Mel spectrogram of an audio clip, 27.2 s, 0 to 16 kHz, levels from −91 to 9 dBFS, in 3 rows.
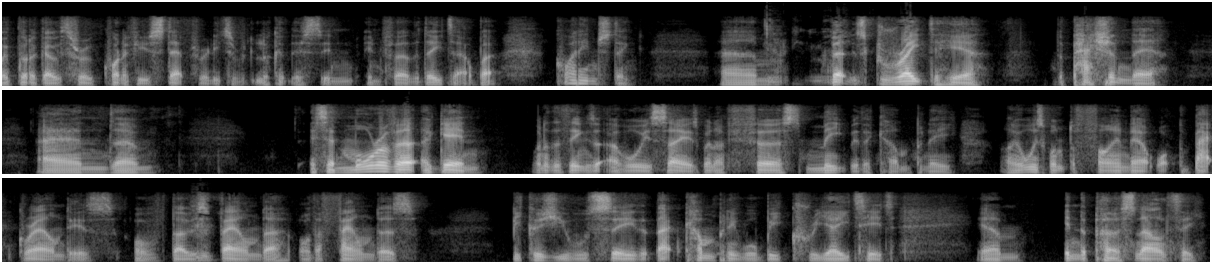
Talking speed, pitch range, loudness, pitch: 185 wpm, 75-90 Hz, -23 LUFS, 80 Hz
